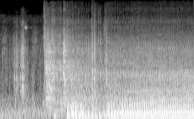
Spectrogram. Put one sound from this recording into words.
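A motorbike engine starts and runs with a low rumble.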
